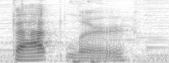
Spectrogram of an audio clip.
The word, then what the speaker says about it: Battler: Oh, so his his name is made up of the characters for fight and person and it's pronounced batler.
